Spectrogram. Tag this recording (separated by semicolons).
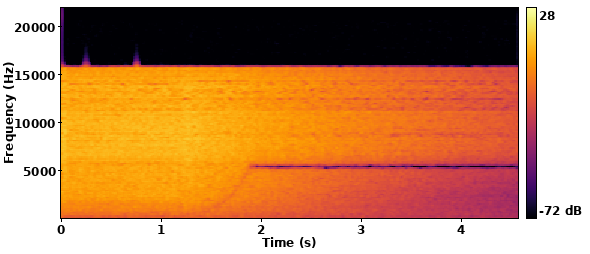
launch; missile; rocket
